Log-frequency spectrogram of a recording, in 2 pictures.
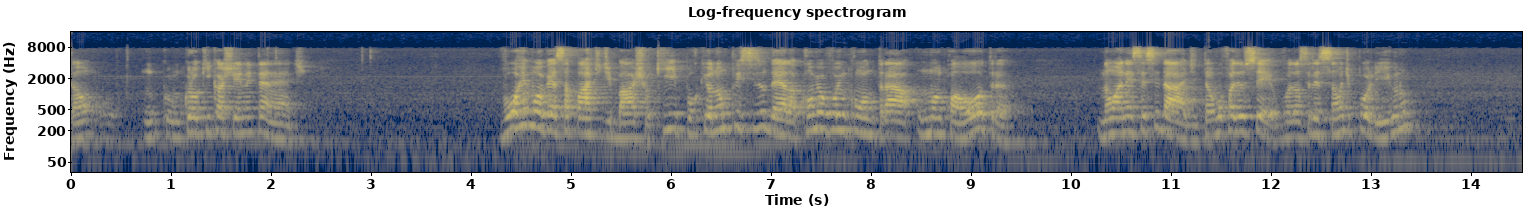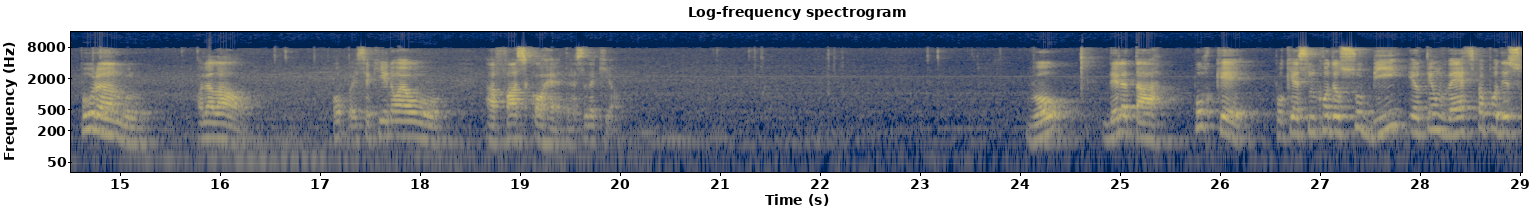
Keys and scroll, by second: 0.5 F3, 1.9 F3, 21.4 F3, 21.9 F3, 22.0 F4, 24.6 Delete.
